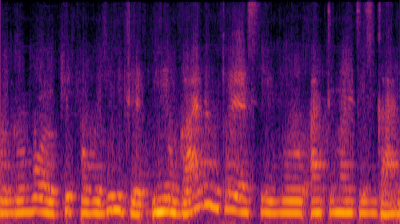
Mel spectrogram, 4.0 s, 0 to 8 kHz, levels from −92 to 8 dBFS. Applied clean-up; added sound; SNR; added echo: neural separator model SepFormer DNS4.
